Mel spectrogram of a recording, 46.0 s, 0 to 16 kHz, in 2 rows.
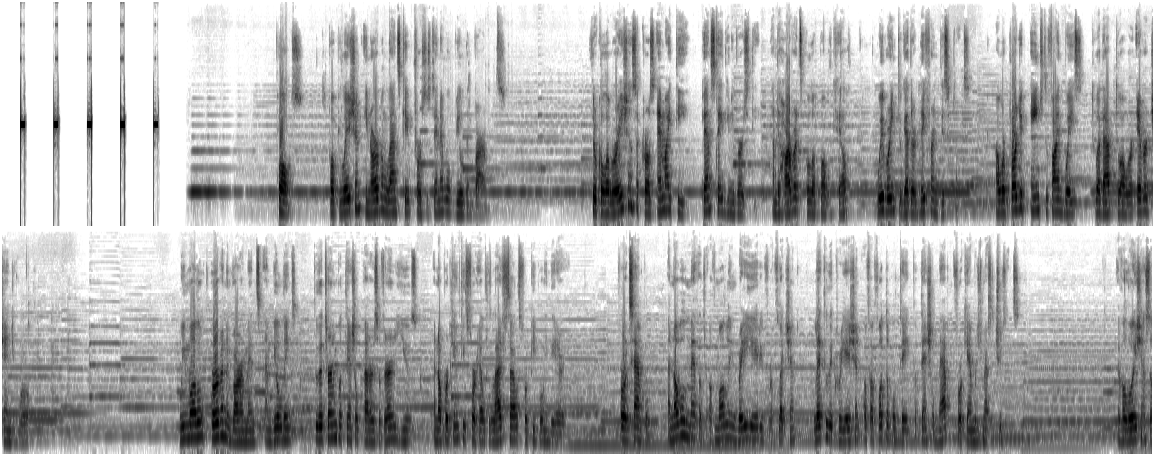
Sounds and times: Music: 3.7s - 46.0s
Speech: 5.5s - 6.0s, 6.6s - 10.1s, 11.8s - 23.6s, 26.6s - 34.3s, 35.4s - 43.4s, 45.4s - 46.0s.

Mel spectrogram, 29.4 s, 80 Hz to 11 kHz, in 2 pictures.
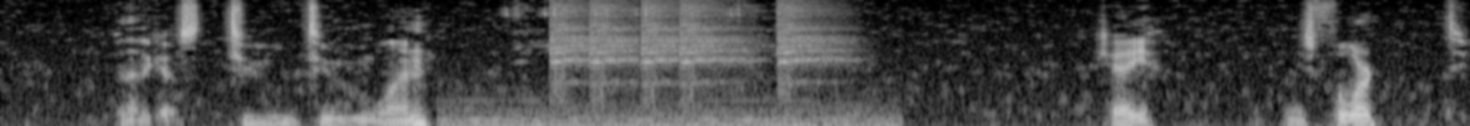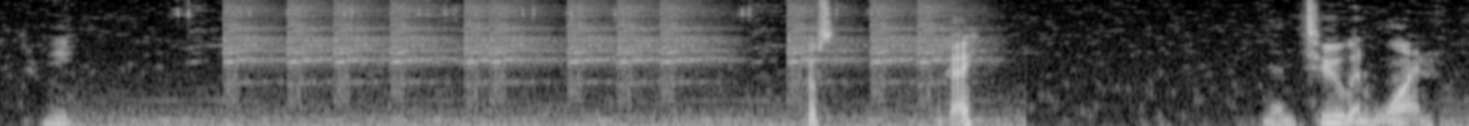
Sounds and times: Speech: 1.2s - 4.3s, 11.0s - 11.6s, 12.9s - 13.8s, 14.5s - 15.4s, 24.1s - 24.5s, 27.4s - 29.0s.

